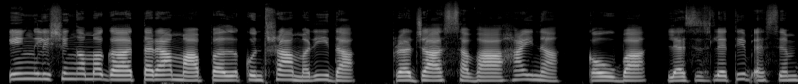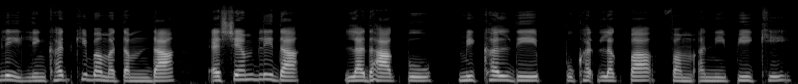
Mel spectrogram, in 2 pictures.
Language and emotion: Manipuri, neutral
